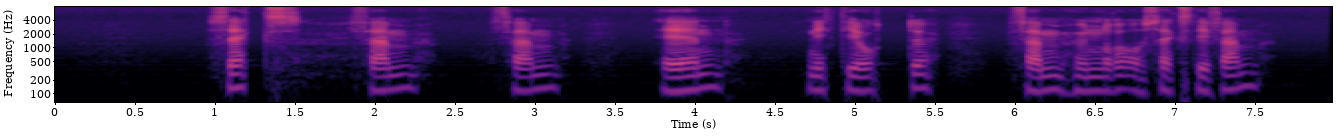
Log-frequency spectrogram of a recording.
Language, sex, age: Norwegian, male, 29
